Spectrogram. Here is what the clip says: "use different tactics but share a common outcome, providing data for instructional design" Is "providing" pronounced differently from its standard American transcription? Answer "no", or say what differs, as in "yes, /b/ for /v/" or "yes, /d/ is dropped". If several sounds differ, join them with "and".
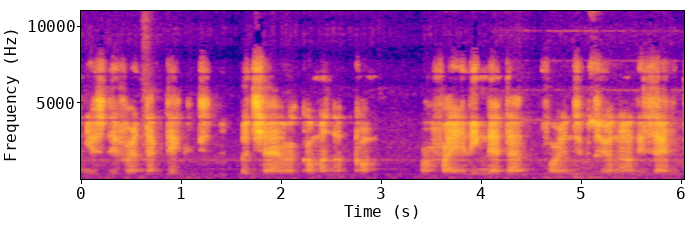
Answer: yes, /f/ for /v/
